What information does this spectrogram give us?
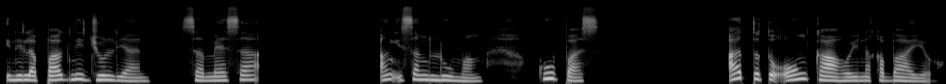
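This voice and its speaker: A woman's voice: mid-range voice, takes it slowly, long pauses, darkish tone, dry recording. A woman with a Filipino accent reading scripted dramatic narration as a storyteller.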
